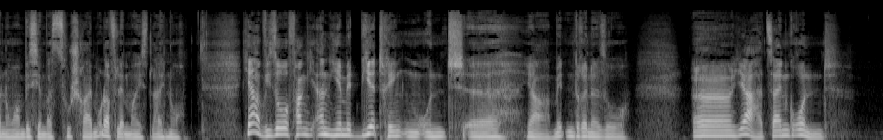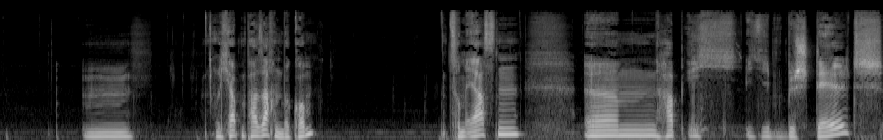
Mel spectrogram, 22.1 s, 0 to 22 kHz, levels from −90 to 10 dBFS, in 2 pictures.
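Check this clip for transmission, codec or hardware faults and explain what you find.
Two blocks of digital silence interrupt the speech, at 0.84 s and 1.86 s, lasting 5 ms and about 7 ms. Samples were replaced by zeros, likely because the output buffer was not filled in time. The sound drops to silence and returns with no fade, giving a brief tick at each.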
